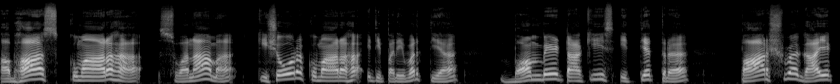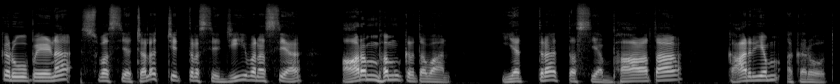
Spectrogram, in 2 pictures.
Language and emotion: Sanskrit, neutral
